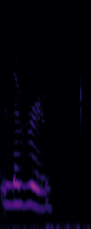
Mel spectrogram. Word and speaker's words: Leroux: Yeah, the X is silent, so it's like Leroux, Right, the crow.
